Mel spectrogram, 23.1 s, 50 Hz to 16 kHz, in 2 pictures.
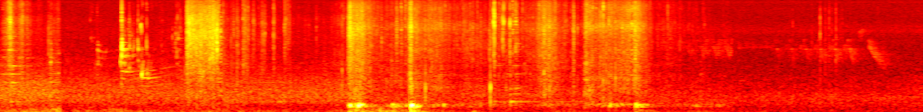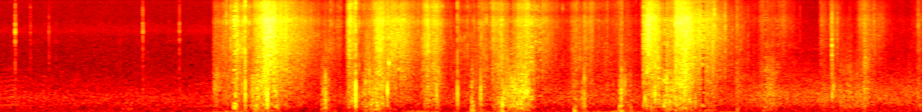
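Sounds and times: close rustling and knocks: 0:00.0 - 0:09.0, 0:14.2 - 0:22.6
boots crunching on forest floor: 0:01.7 - 0:09.0, 0:14.2 - 0:23.0.

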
